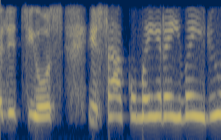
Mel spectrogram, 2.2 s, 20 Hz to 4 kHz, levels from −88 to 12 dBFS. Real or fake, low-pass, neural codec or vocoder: real; 3.6 kHz; none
